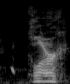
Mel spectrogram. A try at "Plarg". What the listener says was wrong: No, yeah, Plarg with a P. like a plug, but with an R.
